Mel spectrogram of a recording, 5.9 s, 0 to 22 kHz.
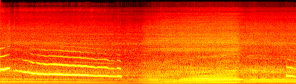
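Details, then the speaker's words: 2025 BMW R 1300 GS Adventure ASA boxer riding on the street: smooth whine rising and falling with road speed over the exhaust, the model's usual transmission whine, less prominent than the standard GS due to the larger tank. "It still makes that noise. It's not as predominant as on the GS because you have more tank here, and you have an aluminum tank versus the GS has a plastic tank."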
